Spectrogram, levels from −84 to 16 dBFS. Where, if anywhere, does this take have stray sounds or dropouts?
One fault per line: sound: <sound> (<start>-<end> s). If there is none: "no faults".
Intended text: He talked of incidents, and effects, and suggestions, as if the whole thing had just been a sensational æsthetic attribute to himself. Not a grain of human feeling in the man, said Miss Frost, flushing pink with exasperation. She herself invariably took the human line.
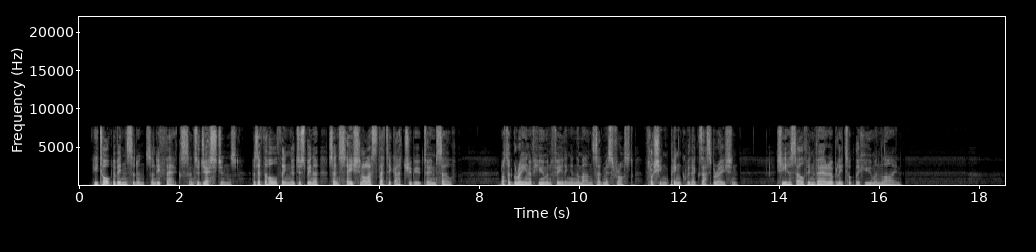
no faults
